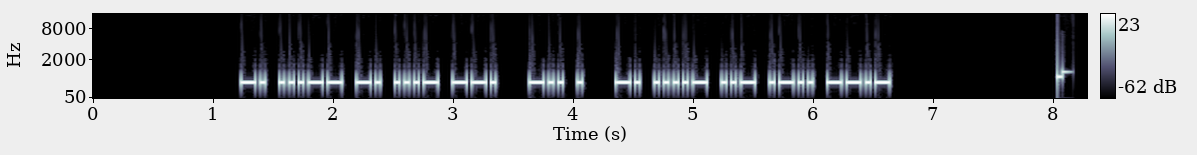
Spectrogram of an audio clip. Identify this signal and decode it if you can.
Morse code, heard as a keyed tone, about 32 wpm, 700 Hz. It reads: N3NVG DE N4ULQ
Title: USA Callsign DE Callsign - 5 Characters - 30wpm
